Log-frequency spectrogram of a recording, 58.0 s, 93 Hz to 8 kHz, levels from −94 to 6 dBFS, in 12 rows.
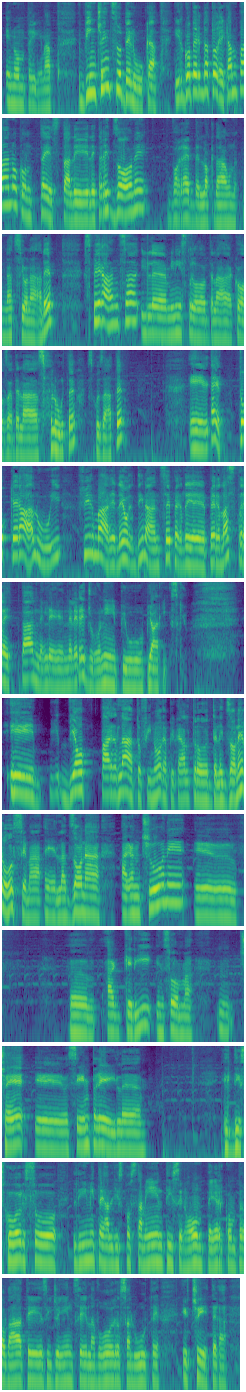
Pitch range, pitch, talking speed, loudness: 135-180 Hz, 145 Hz, 85 wpm, -15 LUFS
